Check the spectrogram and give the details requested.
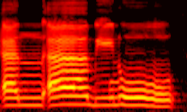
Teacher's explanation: ان آمنوا حمزہ ہے نون کے بعد تو یہاں بھی اظہار ہوگا، غنہ نہیں ہوگا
